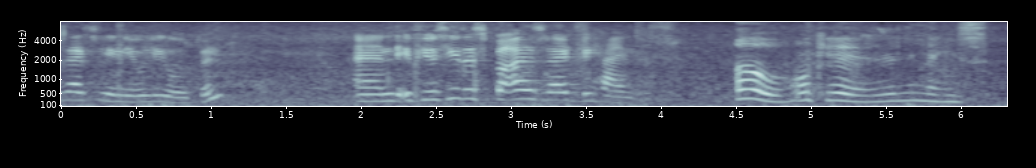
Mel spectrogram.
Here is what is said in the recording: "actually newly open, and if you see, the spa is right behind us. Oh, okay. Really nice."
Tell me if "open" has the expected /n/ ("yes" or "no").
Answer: yes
